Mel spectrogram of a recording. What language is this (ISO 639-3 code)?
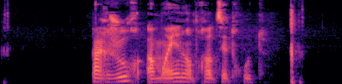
fra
